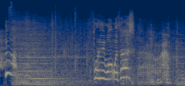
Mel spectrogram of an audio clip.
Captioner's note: Seymore shouting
